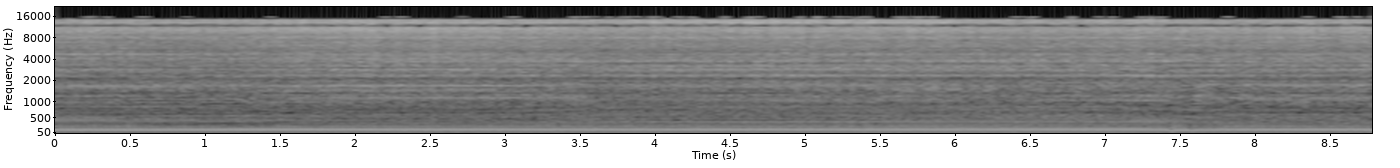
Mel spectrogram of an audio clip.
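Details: Briggs & Stratton Storm Responder generator repowered with a 10 HP Briggs engine, started after governor tab adjustment: steady, even single-cylinder drone pitched noticeably low and lazy; governor set too slow, engine underspeeding.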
